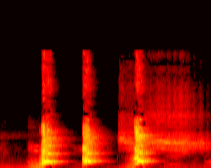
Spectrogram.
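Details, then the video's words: Corgi puppy, afraid of an ice cube, lets out three sharp, high yelping barks about half a second apart. The last yelp trails off into a thin, drawn-out whine. "corgi puppy is afraid of ice cube"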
